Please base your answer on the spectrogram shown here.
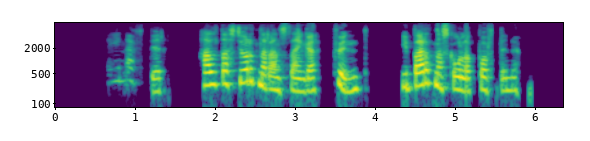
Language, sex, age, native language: Icelandic, female, 18-19, Icelandic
